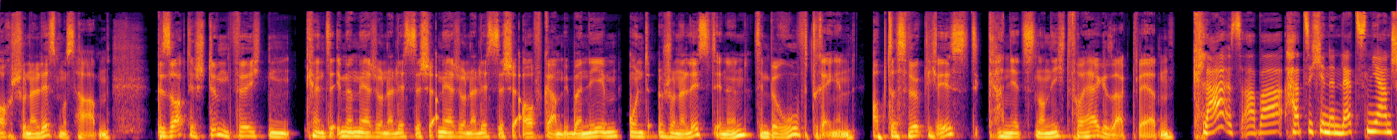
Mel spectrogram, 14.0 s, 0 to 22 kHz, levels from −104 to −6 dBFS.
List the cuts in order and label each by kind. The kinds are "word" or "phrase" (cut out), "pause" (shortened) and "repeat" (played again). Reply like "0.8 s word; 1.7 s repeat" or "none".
3.0 s word; 4.4 s repeat; 7.6 s word; 8.6 s pause; 9.3 s word; 12.9 s phrase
